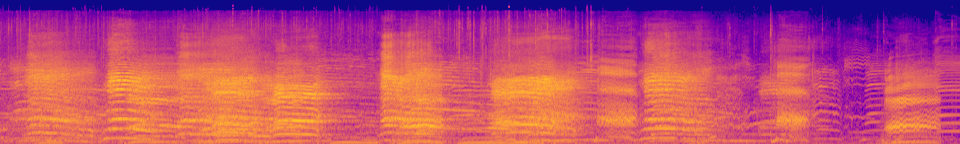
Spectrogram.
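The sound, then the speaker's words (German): Sheep bleat again and again, several overlapping voices forming a wavering chorus of long, quavering calls, with short pauses between bursts and no talking. “Und wenn ein Schaf im Winter genug zu fressen hat, es friert nicht, es ist dankbar.”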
